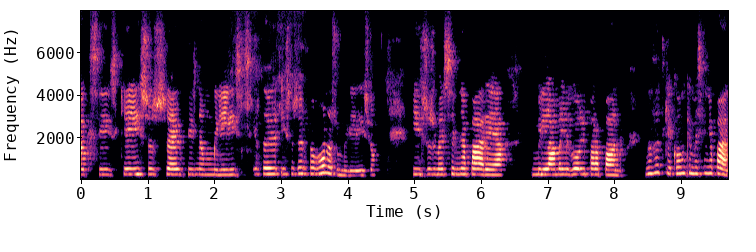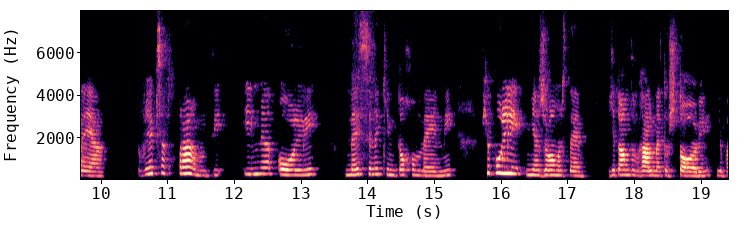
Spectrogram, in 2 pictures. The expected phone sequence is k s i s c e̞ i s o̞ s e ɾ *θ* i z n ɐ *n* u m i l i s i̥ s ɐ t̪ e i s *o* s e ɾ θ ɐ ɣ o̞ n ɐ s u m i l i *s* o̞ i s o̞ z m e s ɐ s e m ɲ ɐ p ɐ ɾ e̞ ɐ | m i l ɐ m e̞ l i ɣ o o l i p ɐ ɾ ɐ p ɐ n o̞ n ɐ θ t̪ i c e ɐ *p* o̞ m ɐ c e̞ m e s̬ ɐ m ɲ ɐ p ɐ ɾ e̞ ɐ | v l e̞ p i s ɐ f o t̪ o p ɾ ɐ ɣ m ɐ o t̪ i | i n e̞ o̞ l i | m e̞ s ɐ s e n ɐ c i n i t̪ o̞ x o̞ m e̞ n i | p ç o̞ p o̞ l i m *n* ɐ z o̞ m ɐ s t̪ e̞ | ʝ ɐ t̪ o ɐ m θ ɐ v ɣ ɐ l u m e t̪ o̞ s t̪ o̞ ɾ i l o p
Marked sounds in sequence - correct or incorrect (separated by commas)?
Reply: correct, incorrect, correct, correct, incorrect, incorrect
